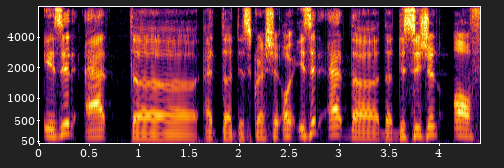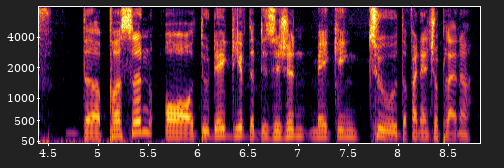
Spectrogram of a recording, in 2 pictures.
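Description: A man with a Malaysian accent, interviewing casually as a podcast host in a halting way, repeating words. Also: mid-range voice, lively intonation, dark tone, no echo.

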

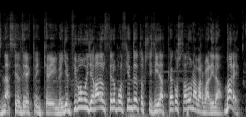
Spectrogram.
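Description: A man with a Spain Spanish accent giving excitable, exclamatory let's play commentary as a gaming streamer. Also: high-pitched. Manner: excitable, exclamatory, cheering and reading chat aloud.

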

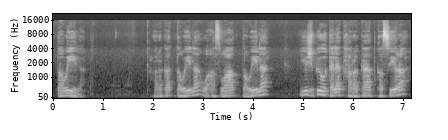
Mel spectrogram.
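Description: A middle-aged man with an Egyptian Arabic accent teaching children at a whiteboard, patiently asking questions and answering them himself, stretching words out slowly. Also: medium pitch, darkish tone.

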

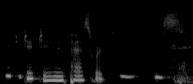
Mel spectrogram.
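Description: A woman presenting a rushed lightning talk at a conference, enthusiastic and chatty, often interrupting herself in a flustered way. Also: medium pitch, big pitch swings, warm tone, slightly rough, dry recording. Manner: flustered, chatty self-interruptions while juggling laptop. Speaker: conference speaker, software vendor presenter.

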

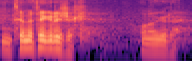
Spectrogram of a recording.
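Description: A man's voice: on the low side, fast talker, slight background noise. A man cooking outdoors on a mountain, giving teasing, bossy instructions to a friend in casual chat, recorded on a camera mic. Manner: bossy, teasing running commentary.

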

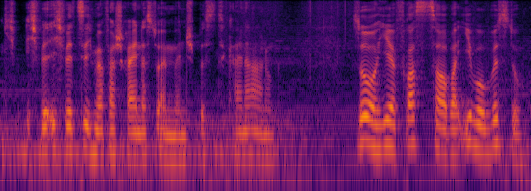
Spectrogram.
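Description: Guy doing a let's play, medium pitch, chatty and jokey, thinking out loud, faint music behind. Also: a little fast. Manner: joking, thinking aloud. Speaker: let's player. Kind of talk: casual game commentary.

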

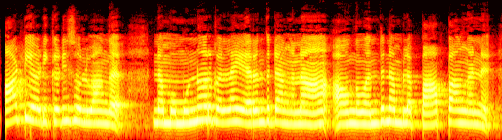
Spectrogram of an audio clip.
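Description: A woman's voice: very high-pitched, level tone, fast, fairly bright tone, dull audio. A woman voicing a timid teenage girl who anxiously confides in her older brother in a hesitant, pleading way, for a web horror drama. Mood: wistful.

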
